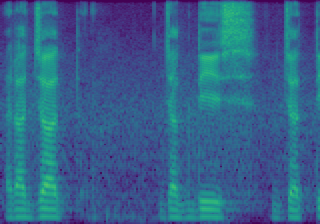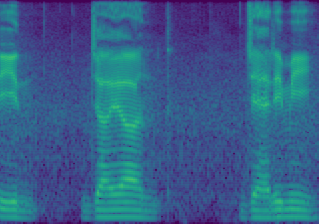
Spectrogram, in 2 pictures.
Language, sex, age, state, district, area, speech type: Goan Konkani, female, 18-30, Goa, Murmgao, urban, spontaneous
